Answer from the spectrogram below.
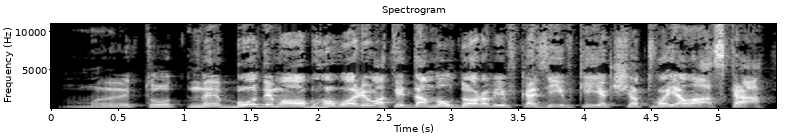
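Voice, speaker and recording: A man's voice: on the high side, unhurried, fairly bright tone. A man voicing an impatient grown man who answers coldly and with restraint. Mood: tense. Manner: cold, clipped, restrained.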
